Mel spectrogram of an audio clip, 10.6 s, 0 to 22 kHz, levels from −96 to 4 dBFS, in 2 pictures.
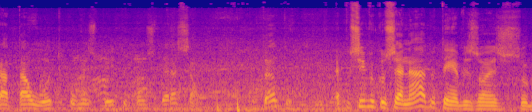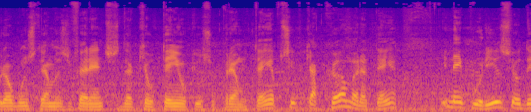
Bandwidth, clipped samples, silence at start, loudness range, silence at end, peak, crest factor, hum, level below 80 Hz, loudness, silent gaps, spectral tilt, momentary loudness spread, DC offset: over 20 kHz; under 0.1%; 0 s; 4 LU; 0 s; -4 dBFS; 18 dB; none; -40 dBFS; -21 LUFS; none; -5 dB/octave; 9 LU; under 0.1%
